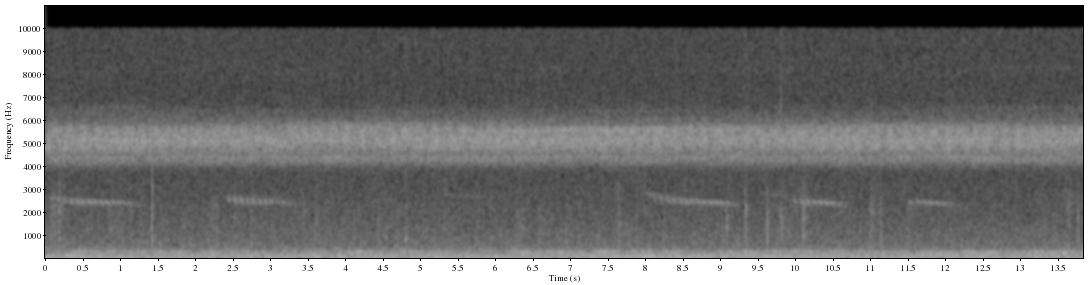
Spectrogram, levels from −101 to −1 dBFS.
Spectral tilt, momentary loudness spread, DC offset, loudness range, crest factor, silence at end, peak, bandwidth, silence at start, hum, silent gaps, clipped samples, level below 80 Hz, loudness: -3.5 dB/octave; 1 LU; under 0.1%; 1 LU; 20 dB; 0 s; -14 dBFS; 10.5 kHz; 0 s; none; none; under 0.1%; -44 dBFS; -33 LUFS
